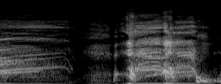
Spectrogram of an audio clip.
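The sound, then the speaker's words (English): A person clears their throat with a voiced, rasping rumble, then follows with a few harsh coughs in quick succession. No one speaks. “And then there's the cough medicine budget.”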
